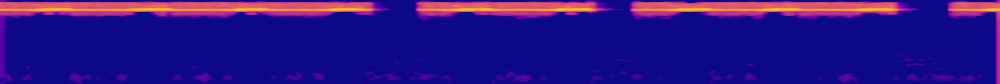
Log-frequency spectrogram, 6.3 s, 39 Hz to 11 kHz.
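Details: A 각시귀뚜라미 cricket sings a high, steady trill, pulsing in short waves and broken by brief pauses; recorded in 2020.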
